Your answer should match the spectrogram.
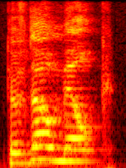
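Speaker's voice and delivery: ordinary talk, nothing marked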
